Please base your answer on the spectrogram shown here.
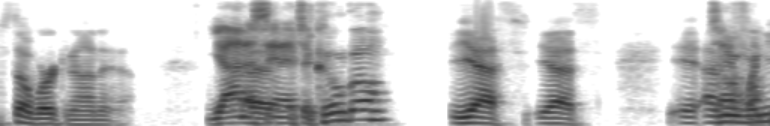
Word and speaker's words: Antetokounmpo: Giannis Antetokounmpo?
